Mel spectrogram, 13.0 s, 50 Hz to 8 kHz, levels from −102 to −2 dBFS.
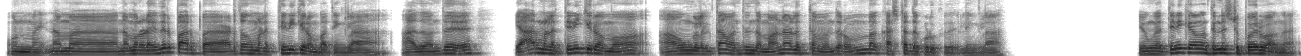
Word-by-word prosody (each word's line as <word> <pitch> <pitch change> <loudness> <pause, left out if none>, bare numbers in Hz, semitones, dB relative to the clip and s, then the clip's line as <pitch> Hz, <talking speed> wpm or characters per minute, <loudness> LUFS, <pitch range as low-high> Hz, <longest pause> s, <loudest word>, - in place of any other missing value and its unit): உண்மை. 105 -3 +1
நம்ம 115 0 +1 0.5
நம்மளோட 130 +3 +1
எதிர்பார்ப்ப 165 -5 +1 0.2
அடுத்தவங்க 130 +4 -1
மேல 120 -2 0
திணிக்கிறோம் 140 -7 +2
பாத்தீங்களா? 90 0 -2 0.5
அது 105 +2 +1
வந்து 120 +5 +1 0.7
யார் 165 - +2
மேல 150 -3 +3
திணிக்கிறோமோ, 145 -9 +2 0.5
அவுங்களுக்கு 125 -1 0
தான் 155 -3 +1
வந்து 130 +2 -2
இந்த 125 -3 +1
மன 140 +8 0
அழுத்தம் 130 -6 -1
வந்து 110 +4 0
ரொம்ப 140 +7 -1 0.2
கஷ்டத்த 115 0 0
குடுக்குது, - - -3
இல்லைங்களா? 90 +1 -6 1.5
இவுங்க 120 +1 +1
திணிக்கிறவங்க 170 -1 +3
திணிச்சுட்டு 155 -3 +3
போயிருவாங்க. 135 -10 +4
130 Hz, 130 wpm, -22 LUFS, 110-150 Hz, 1.5 s, போயிருவாங்க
